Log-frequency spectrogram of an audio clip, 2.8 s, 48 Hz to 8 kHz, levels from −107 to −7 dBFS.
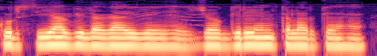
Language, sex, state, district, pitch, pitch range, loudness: Hindi, male, Jharkhand, Garhwa, 130 Hz, 125-130 Hz, -14 LUFS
